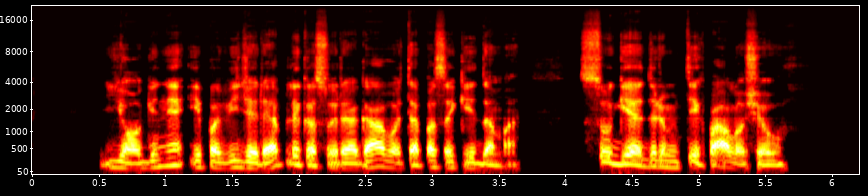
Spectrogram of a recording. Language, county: Lithuanian, Vilnius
